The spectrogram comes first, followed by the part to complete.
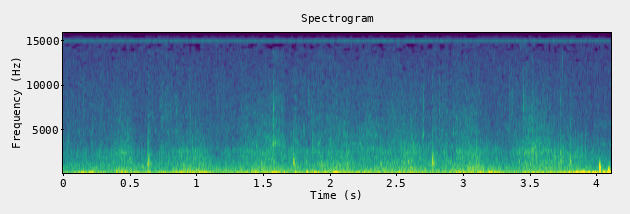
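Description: Wind noise on a handheld phone's microphone: a low, uneven rumble with faint scattered ticks.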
